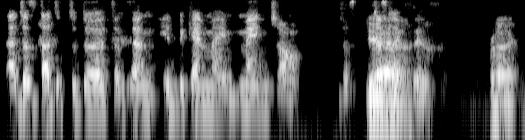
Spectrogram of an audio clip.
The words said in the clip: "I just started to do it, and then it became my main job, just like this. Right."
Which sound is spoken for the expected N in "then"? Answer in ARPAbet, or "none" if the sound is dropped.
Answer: N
